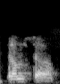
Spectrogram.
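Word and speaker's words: Tromsø: Sí, yo estuve el año pasado en, Oslo y en, creo que se dice Tromso, ¿no? – Tromso. Tromso. – Trumso. Mm. la pronunciación todavía no la llevo bien.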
